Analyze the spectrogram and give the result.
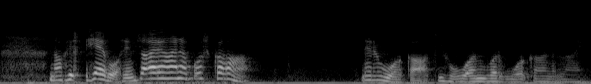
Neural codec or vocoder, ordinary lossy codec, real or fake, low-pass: codec, 16 kHz, 0.9 kbps, LongCat-Audio-Codec; none; fake; 5.4 kHz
